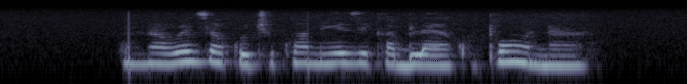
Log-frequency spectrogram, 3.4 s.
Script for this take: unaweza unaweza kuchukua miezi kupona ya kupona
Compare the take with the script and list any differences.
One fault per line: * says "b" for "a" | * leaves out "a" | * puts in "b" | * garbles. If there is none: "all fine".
* leaves out "unaweza"
* says "kabla" for "kupona"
